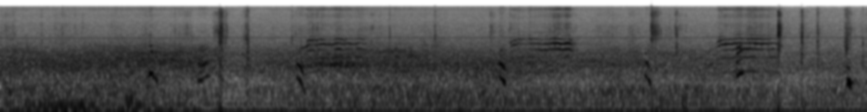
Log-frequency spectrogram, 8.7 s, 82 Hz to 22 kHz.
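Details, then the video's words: Scooter the Kitty, a neighbours' pet cat, meowing non-stop on Sept. 18, 2013: three drawn-out, rich harmonic meows roughly two seconds apart, between quieter short sounds, with a person talking softly to the cat nearby. "Non-stop meowing by Scooter the Kitty"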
